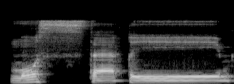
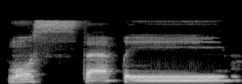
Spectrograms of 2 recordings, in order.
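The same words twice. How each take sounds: No difference in how they are said.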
